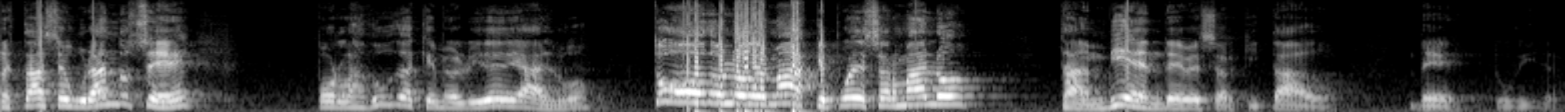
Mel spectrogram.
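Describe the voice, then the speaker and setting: A man preaching an expository sermon from the pulpit in an Argentine Spanish accent, swinging from loud bursts to quiet low asides. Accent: Rioplatense Spanish. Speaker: pastor.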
